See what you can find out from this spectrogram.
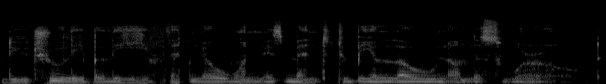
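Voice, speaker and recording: A man playing a huge, ancient dragon, tender and grieving, with a gravelly, breathy half-whisper and a solemn, halting delivery for an ASMR fantasy roleplay. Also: rumbling low, level tone, pushed and bright, slight background noise, exaggerated voice. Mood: tender, pensive. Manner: slow, solemn, halting, pensive.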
